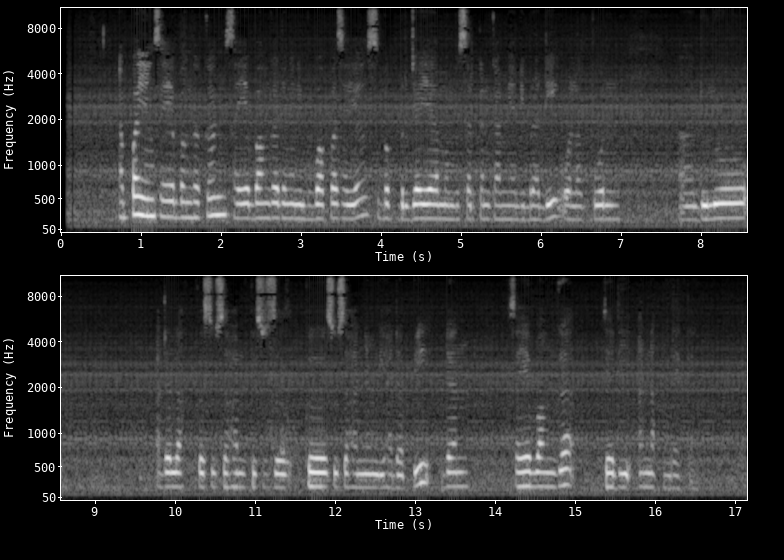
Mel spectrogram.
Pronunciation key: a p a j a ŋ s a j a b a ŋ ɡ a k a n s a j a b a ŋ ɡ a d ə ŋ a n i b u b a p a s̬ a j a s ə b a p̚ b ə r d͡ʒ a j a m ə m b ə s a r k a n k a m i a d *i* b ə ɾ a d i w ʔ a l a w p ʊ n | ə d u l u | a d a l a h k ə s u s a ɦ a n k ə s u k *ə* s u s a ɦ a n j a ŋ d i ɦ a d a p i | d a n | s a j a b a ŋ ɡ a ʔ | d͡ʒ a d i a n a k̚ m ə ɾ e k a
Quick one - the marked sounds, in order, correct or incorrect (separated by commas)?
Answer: correct, correct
